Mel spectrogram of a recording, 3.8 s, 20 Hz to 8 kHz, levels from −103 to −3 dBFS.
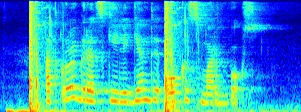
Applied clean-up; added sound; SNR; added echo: none; Shatter; 0 dB; reverberation time 0.6 s.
